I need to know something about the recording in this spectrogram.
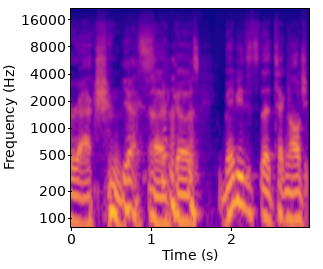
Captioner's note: laughs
